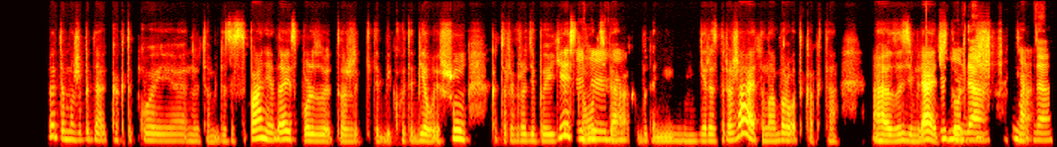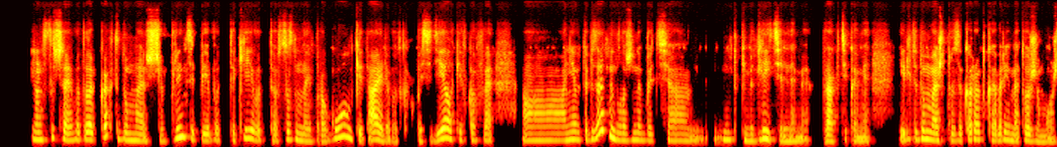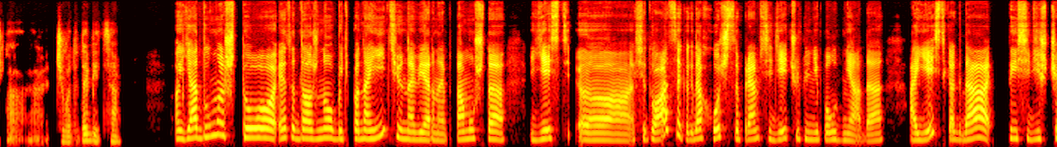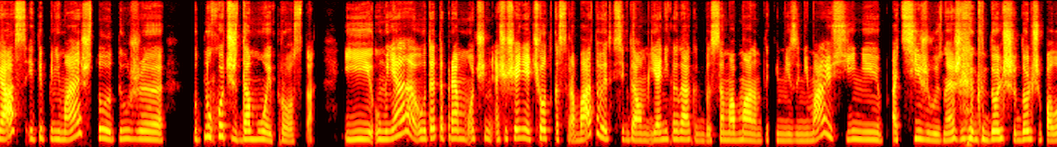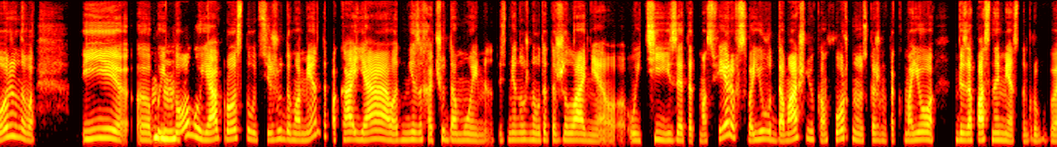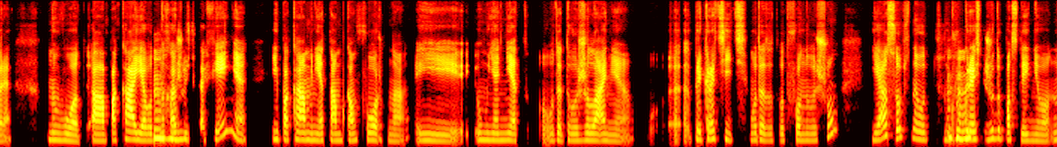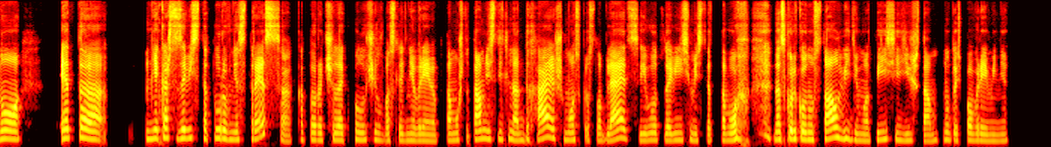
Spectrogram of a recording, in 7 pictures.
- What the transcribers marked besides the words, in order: tapping; other background noise; laughing while speaking: "знаешь"; laughing while speaking: "того"
- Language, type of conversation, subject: Russian, podcast, Как сделать обычную прогулку более осознанной и спокойной?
